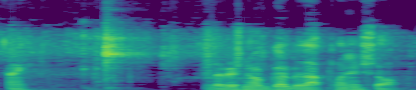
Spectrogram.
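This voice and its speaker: A man's voice: mid-range voice, normal speed, natural voice. An American man acting a casual, remorseless drifter who confesses to killings in a 1950s radio drama, talking in an offhand, rambling way on a dull, noisy old recording. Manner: offhand, matter-of-fact, rambling.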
